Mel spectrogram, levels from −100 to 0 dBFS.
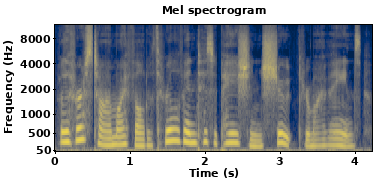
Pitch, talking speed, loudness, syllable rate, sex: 210 Hz, 200 wpm, -17 LUFS, 4.5 syllables/s, female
